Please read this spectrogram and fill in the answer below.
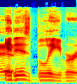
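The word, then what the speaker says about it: Bleier: It is Bleeber.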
